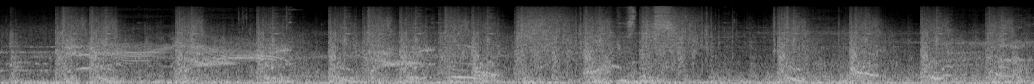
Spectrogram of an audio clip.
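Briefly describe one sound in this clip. Gunshots bang sharply, one after another.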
